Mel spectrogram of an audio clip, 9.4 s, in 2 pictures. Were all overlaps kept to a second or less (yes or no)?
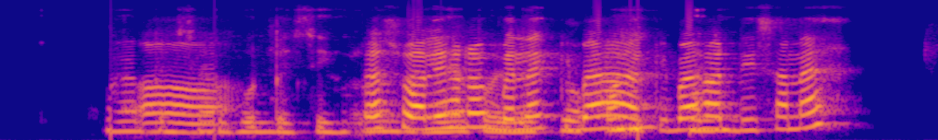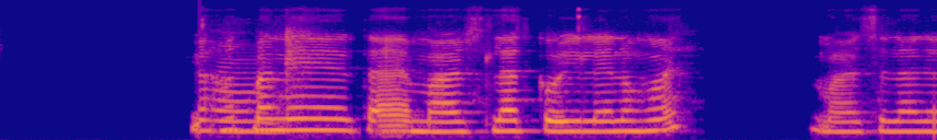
no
